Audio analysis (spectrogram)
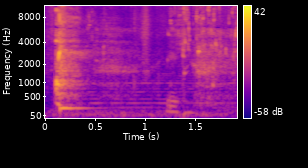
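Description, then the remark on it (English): A drink is poured into mugs: a sudden bright splash with a ringing, hollow tone that fades, then a softer second gush of liquid about a second later. “Can you find some mugs?”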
